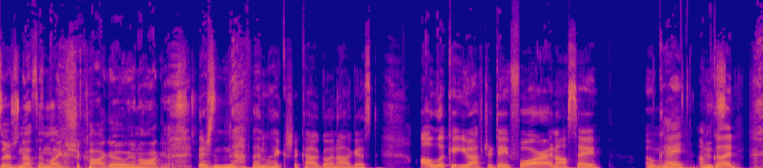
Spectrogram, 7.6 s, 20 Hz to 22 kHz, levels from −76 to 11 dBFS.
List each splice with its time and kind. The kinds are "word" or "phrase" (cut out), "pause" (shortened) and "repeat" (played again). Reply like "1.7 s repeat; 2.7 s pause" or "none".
none

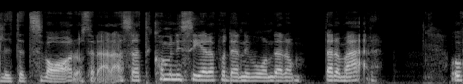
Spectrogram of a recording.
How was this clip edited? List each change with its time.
none

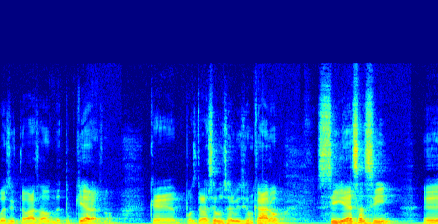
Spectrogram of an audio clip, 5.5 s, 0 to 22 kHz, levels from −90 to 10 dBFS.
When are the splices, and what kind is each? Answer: 3.2 s word

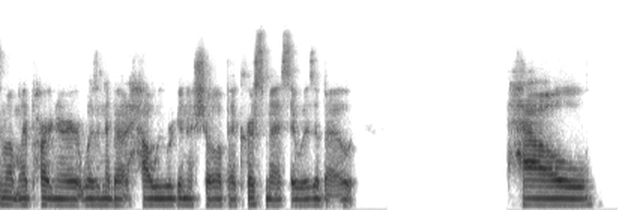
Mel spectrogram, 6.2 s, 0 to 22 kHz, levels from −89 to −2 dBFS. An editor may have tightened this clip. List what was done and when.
none

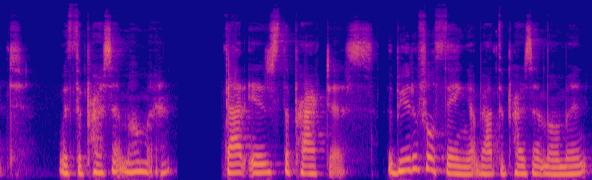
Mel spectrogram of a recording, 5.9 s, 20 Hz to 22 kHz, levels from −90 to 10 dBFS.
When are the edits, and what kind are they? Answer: 1.8 s pause; 3.8 s pause

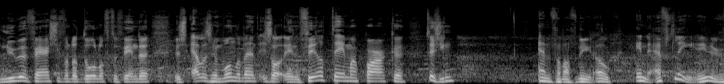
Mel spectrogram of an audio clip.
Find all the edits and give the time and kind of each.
none

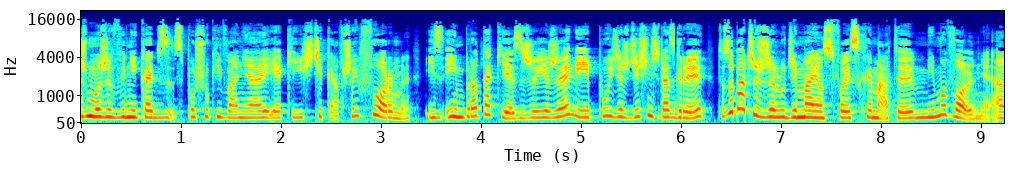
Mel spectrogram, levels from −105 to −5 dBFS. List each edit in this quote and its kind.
0.9 s word; 3.4 s pause; 4.0 s word; 5.9 s word; 6.3 s pause

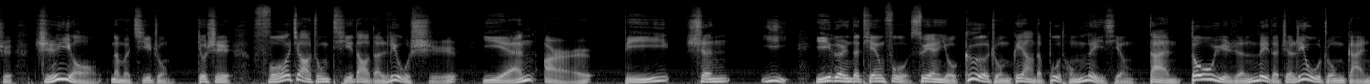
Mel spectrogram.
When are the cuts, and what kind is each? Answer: 4.7 s pause; 6.7 s word; 8.0 s pause; 11.4 s pause

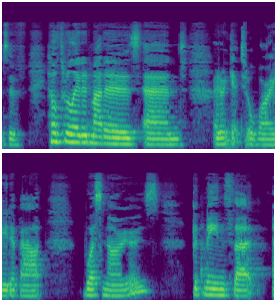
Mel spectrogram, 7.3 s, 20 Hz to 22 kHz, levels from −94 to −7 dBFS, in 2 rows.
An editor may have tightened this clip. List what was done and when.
2.8 s word; 3.2 s word; 5.0 s word; 6.3 s word

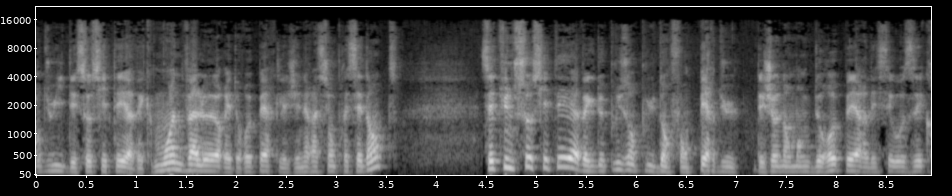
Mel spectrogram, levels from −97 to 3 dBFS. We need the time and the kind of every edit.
none

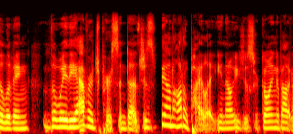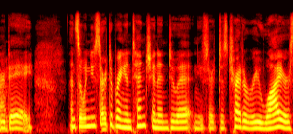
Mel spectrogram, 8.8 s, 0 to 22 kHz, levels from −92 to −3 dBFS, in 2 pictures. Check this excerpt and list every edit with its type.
2.1 s word; 2.4 s word

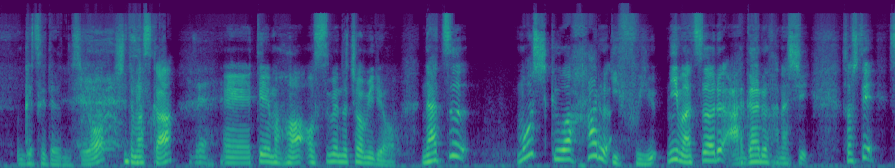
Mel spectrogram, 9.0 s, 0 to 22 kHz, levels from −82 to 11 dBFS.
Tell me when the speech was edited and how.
6.1 s word

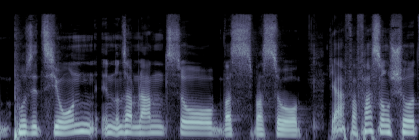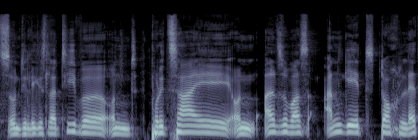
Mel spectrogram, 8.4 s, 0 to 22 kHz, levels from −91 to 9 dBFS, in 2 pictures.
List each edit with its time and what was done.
2.5 s word; 3.2 s pause; 5.6 s pause

